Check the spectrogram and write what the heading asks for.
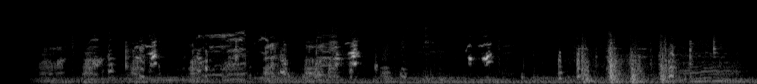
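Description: Chickens clucking, a scatter of short irregular calls starting about half a second in, over a low steady hum.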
